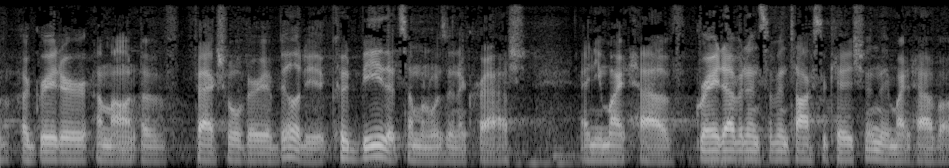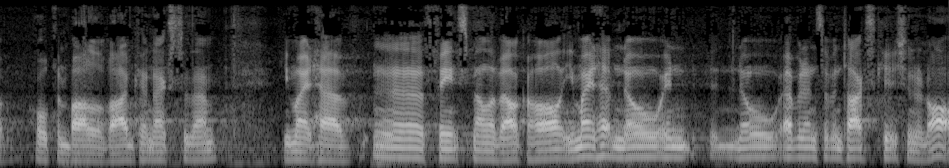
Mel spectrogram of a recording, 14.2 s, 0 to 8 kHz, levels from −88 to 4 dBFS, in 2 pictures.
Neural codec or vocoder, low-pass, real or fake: none; 7.2 kHz; real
